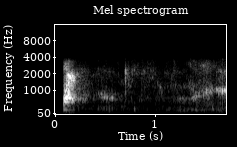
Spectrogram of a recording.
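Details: Two English Bulldogs fight over a water hose in a tug of war: a sharp, barking yelp, then a rough, rumbling growl.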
